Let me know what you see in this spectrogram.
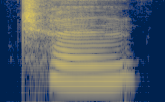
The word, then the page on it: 沉: chén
